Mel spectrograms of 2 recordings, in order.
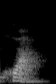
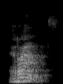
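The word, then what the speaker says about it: quarante: I told you in the alphabet that the Q and the U form K, sound K. So don't say qua, it's 40.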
